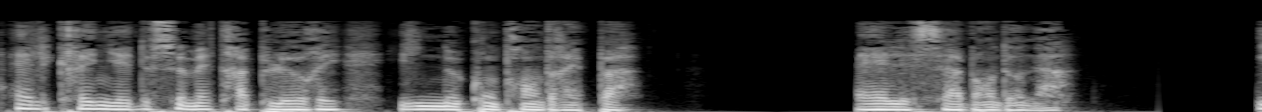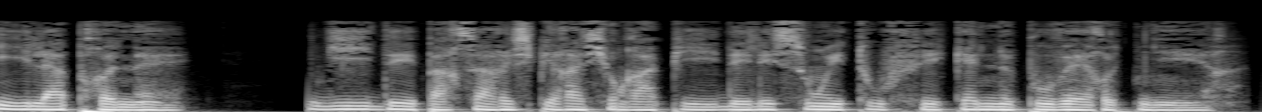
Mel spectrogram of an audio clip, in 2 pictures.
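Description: Guy reading an audiobook, lowish voice, steady, dry close sound. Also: husky, dry recording. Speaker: audiobook narrator. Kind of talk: scripted narration.

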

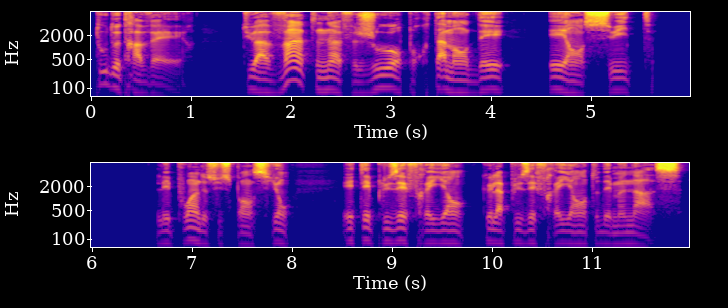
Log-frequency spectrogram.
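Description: Deep-voiced guy reading a novel aloud, measured and expressive, totally dry sound. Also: dry recording. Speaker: audiobook narrator. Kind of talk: scripted narration.

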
